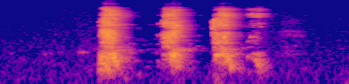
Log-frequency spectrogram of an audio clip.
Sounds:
Sniff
